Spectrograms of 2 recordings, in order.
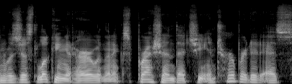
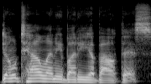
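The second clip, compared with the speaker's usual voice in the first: pleading, begging tone; 2 semitones higher, 3 dB louder than usual. After being chased into the yard by an alligator, asking a favour: pleading. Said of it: "he pleaded".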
